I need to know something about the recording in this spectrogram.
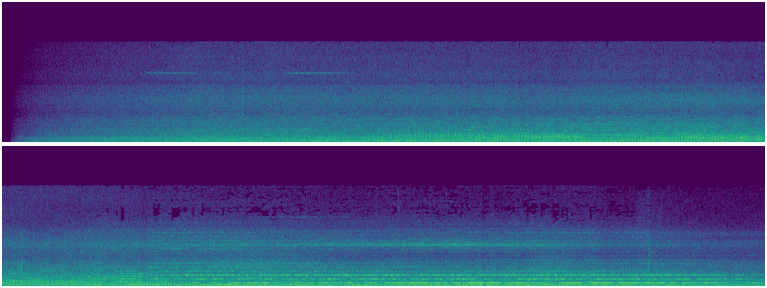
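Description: An electric train rolls past close by, its motors humming and whining.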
